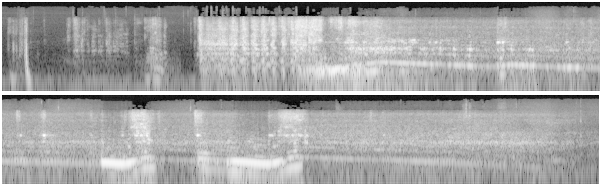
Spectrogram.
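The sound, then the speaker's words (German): After a few faint clicks, a Barkas Kombi van's engine catches abruptly on a cold start, with the choke pulled and clutch pressed as the key is turned. It runs loud and rough, with two quick revs before settling into a steady, buzzy idle. “Das war ein Barkas Kombi.”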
